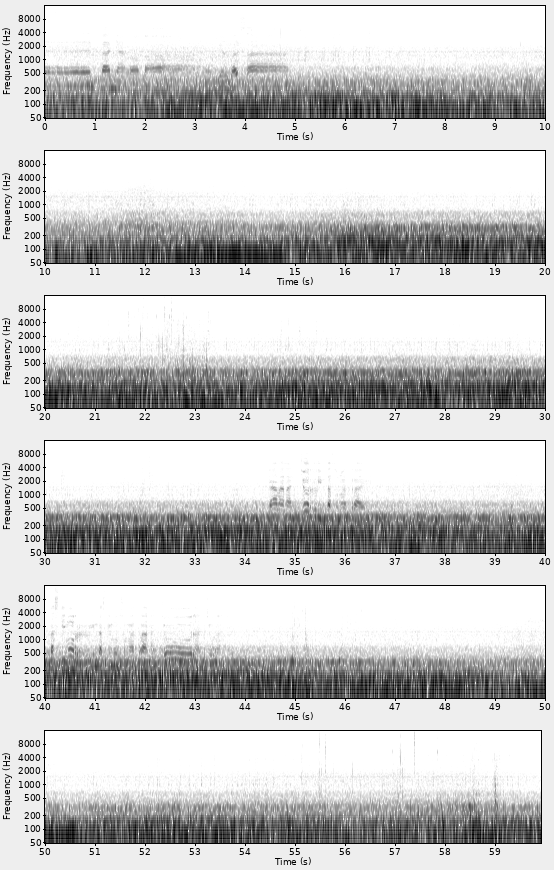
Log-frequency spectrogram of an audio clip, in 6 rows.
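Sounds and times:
vehicle engine and road rumble: 0.0s - 59.9s.

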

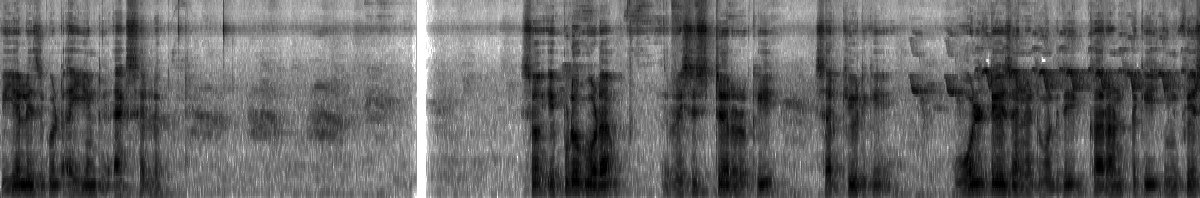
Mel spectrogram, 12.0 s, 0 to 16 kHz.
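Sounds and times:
faint bird calls: 1.8s - 4.8s, 7.7s - 8.3s.

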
